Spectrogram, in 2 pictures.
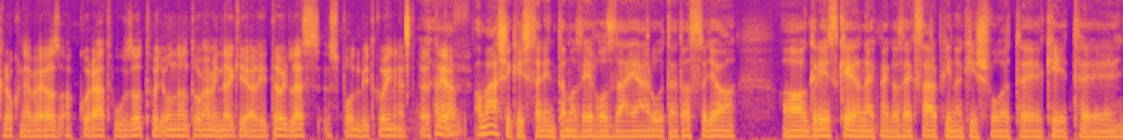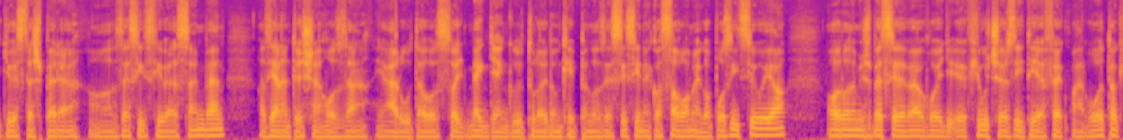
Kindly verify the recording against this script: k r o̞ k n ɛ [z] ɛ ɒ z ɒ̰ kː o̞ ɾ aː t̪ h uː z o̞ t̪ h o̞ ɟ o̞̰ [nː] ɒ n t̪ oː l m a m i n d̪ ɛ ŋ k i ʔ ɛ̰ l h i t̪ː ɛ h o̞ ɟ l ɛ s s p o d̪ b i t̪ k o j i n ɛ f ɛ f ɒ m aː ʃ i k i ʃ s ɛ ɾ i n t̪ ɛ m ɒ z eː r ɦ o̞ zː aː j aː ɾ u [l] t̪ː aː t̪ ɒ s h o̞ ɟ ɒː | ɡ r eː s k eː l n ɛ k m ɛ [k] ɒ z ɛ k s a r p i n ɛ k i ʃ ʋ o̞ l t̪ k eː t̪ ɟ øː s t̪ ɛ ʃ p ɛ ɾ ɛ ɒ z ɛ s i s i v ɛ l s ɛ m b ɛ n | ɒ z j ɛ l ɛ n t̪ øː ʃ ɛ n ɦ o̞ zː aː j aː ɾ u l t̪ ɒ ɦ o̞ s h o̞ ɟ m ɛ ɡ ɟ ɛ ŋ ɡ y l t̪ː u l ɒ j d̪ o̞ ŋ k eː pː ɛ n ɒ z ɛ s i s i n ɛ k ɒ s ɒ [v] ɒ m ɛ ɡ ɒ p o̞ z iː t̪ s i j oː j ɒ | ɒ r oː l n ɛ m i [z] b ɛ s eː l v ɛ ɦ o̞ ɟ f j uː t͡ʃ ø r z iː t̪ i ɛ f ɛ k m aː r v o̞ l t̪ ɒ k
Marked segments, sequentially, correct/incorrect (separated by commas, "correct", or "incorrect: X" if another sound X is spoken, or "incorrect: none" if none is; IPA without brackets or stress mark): incorrect: v, correct, correct, incorrect: ɡ, correct, incorrect: ʒ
